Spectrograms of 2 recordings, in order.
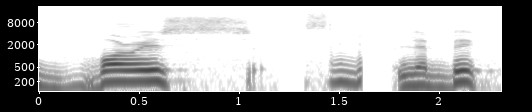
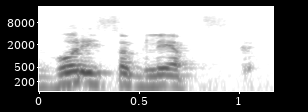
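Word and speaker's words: Borisoglebsk: Actually, yes, Borisoglepsk. That is probably correct pronunciation of Russian airport where the Russian military fighter jets situated.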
